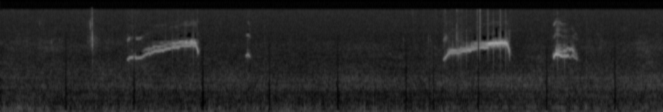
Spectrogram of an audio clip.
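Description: A bird giving two high-pitched whistled calls, each about a second long, that rise and then hold. The second is followed by a short note.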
